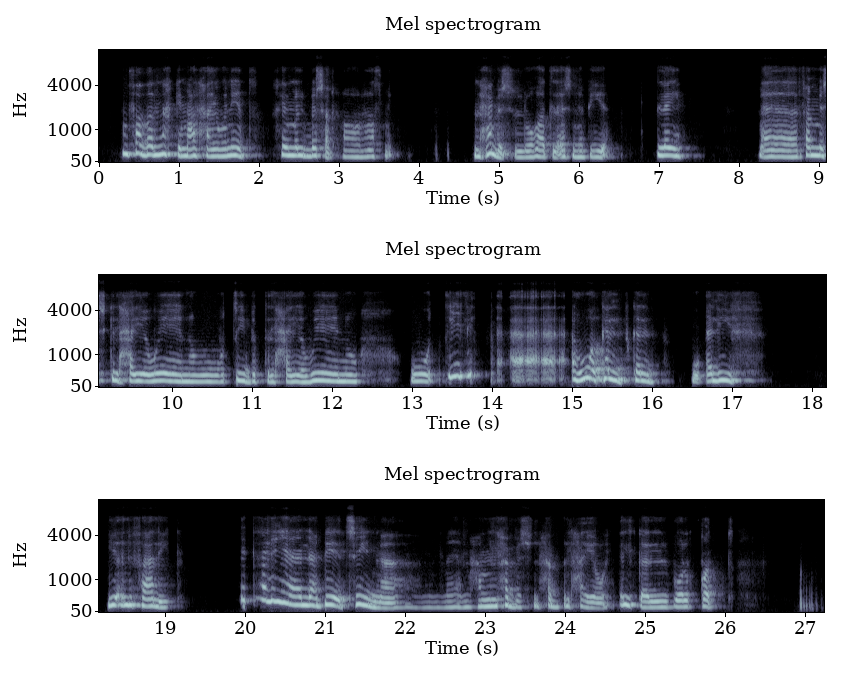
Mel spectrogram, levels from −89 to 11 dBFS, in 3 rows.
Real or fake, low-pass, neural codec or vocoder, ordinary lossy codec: fake; 7.2 kHz; codec, 16 kHz, 16 kbps, FreqCodec, smaller model; Opus, 24 kbps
